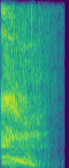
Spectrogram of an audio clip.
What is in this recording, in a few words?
pain, hgrunt; svencoop; cracklife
